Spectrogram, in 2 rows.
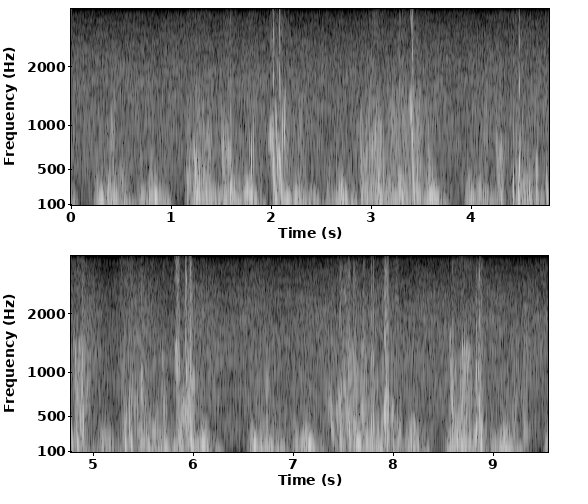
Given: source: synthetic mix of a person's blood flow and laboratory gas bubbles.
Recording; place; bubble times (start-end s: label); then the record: Doppler ultrasound of blood flow; precordium
1.13-1.42 s: bubbles
1.48-1.67 s: bubbles
1.75-1.85 s: bubbles
1.96-2.17 s: bubbles
2.86-3.65 s: bubbles
4.23-4.35 s: bubbles
4.38-4.98 s: bubbles
5.26-5.77 s: bubbles
5.80-6.04 s: bubbles
7.33-8.09 s: bubbles
8.53-8.94 s: bubbles
From the record:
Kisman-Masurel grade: 333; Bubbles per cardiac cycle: rolling drumbeat, 9 or more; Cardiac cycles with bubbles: 50 to 99%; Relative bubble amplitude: loud (0.450 to 0.775); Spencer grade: 3 (all of the cardiac periods contain showers or single bubble signals, but not dominating or overriding the cardiac motion signals); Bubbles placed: only in the low amplitude regions of the cardiac cycle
